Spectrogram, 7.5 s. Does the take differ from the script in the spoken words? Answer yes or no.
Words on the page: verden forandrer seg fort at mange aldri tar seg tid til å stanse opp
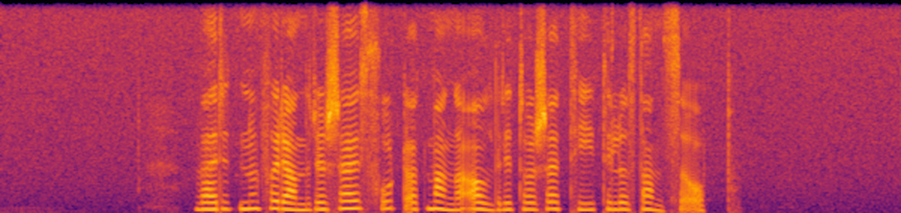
no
